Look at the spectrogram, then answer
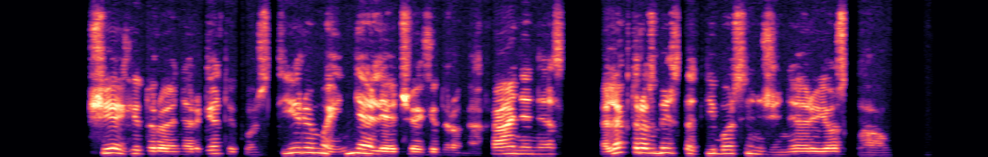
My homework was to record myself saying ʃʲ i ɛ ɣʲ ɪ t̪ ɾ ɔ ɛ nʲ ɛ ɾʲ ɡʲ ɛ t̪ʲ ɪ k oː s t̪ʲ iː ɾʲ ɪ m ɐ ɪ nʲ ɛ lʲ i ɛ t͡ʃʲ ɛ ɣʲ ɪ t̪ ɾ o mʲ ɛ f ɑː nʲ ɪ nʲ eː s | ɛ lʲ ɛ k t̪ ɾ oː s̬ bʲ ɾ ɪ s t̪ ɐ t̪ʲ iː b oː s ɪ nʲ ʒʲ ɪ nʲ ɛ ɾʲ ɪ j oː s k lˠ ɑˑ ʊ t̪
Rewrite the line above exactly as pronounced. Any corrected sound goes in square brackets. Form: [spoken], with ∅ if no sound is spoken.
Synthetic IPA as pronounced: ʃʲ i ɛ ɣʲ ɪ [d̪] ɾ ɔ ɛ nʲ ɛ ɾʲ ɡʲ ɛ t̪ʲ ɪ k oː s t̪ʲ iː ɾʲ ɪ m ɐ ɪ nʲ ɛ lʲ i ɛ t͡ʃʲ ɛ ɣʲ ɪ [d̪] ɾ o mʲ ɛ [x] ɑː nʲ ɪ nʲ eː s | ɛ lʲ ɛ k t̪ ɾ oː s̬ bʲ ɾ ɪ s t̪ ɐ t̪ʲ iː b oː s ɪ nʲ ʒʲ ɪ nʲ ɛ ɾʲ ɪ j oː s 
